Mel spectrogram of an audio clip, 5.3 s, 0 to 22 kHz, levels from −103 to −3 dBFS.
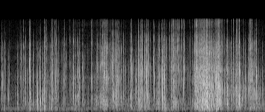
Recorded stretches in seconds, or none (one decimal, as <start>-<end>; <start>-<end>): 0.0-1.4; 2.2-5.3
